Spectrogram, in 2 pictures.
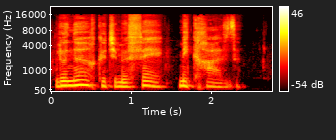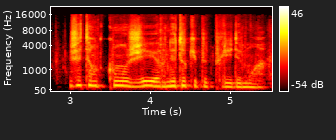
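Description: A woman's voice: deep voice, slow pace, breathy edge, recorded from a distance, exaggerated voice. A woman voicing a fearful young peasant boatwoman who pleads in a trembling, whispery voice. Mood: pleading.

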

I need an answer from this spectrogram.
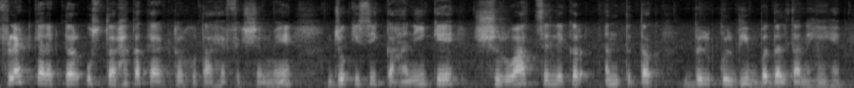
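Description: A man teaching a literature lesson, explaining terms patiently and repeating sounds to drill them, reading English definitions slowly before explaining them in Hindi. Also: on the high side, animated, dark tone, muffled recording, slight background noise.

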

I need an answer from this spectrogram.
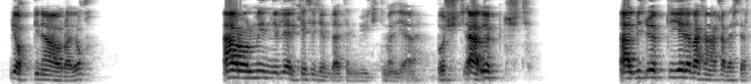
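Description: Fast-talking, excitable woman gaming YouTuber. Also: mid-range voice. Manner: excitable, exasperated, shouting at the game. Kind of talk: live gameplay commentary.

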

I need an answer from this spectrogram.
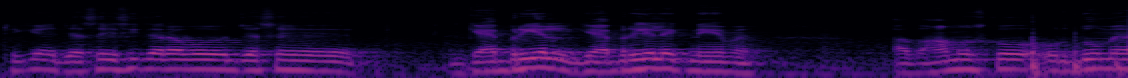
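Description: A man's voice: medium pitch, mellow. Male programming instructor, loose rambling lecture delivery with English tech terms, light background hiss. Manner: rambling, thinks aloud, mixes English terms into Urdu. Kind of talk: casual screen-share coding lecture.

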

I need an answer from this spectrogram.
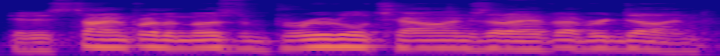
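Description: A man's voice: mid-range voice, fairly even intonation, fast, a bit bright. A man in his twenties chatting casually to camera in a laid-back, understated way, recorded at home. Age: 20s. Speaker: challenge video host. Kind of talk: casual vlog chat to camera. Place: small home room indoors.

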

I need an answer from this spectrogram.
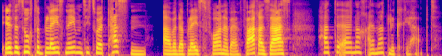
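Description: A woman narrating a fan fiction story in a measured, even way. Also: medium pitch. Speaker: audiobook reader. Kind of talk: reading fan fiction aloud.

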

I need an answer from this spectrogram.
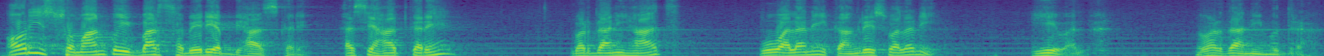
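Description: A man giving a spiritual discourse to an audience, leading guided affirmations and repeating phrases. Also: mid-range voice. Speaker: spiritual teacher. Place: large hall with an audience. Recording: long reverb from a hall.

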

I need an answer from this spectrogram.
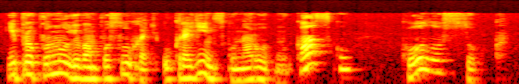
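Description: Woman teacher, storytelling for little kids, very lively sing-song pitch, lo-fi. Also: measured pace. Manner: asks children questions, sing-song. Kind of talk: storytelling for small children. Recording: dull lo-fi recording.

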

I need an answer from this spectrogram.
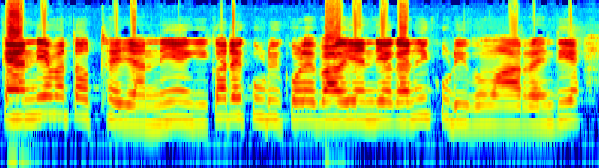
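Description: An actress voices a gossipy neighbour in a village comedy drama who stirs up trouble. Her voice is bright and sharp, and it sits a little high. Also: fairly even intonation, rapid-fire, clean tone, natural voice. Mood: gossiping. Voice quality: gossipy, meddling. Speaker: nosy neighbour.

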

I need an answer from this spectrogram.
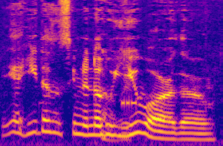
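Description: A man's voice: fairly high pitch, big pitch swings, normal speed, darkish tone, a little hiss or hum. A man playing a police officer in a game role-play, needling a suspect with teasing questions.

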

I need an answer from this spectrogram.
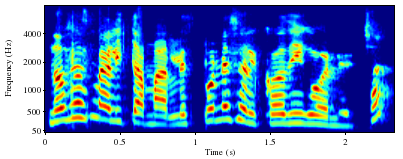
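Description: A woman's voice: a little high, expressive, a little fast, fairly bright tone, no room sound, lo-fi sound. A woman teacher with a Mexican accent giving patient, explanatory feedback in an online class, often checking that the students follow. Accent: Mexican Spanish.

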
